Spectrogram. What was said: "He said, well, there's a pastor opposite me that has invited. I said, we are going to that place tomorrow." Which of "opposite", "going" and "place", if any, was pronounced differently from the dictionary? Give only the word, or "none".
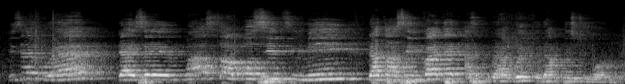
opposite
